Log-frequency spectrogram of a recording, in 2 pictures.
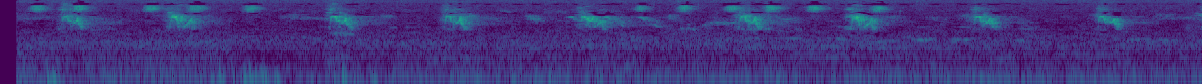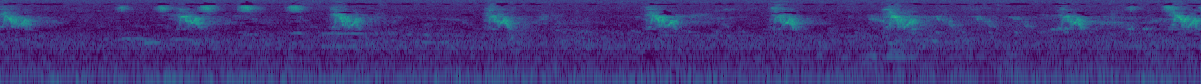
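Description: A small bird chirping over and over: a short, high chirp about every two-thirds of a second, over a low steady rumble.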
